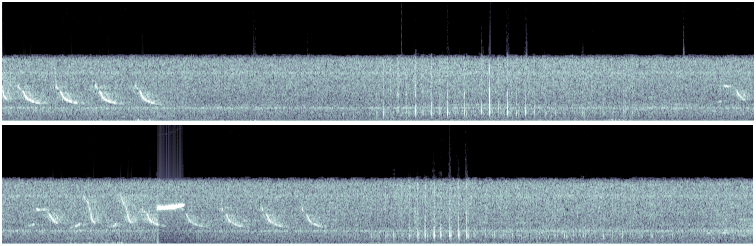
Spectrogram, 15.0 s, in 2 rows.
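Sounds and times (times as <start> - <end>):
bird chirping: 0.0 - 1.6, 7.1 - 10.8
bird whistle: 7.2 - 10.8.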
